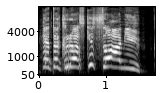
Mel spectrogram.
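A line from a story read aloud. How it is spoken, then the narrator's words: Desperate shout. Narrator (Russian): крикнул он в отчаянии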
